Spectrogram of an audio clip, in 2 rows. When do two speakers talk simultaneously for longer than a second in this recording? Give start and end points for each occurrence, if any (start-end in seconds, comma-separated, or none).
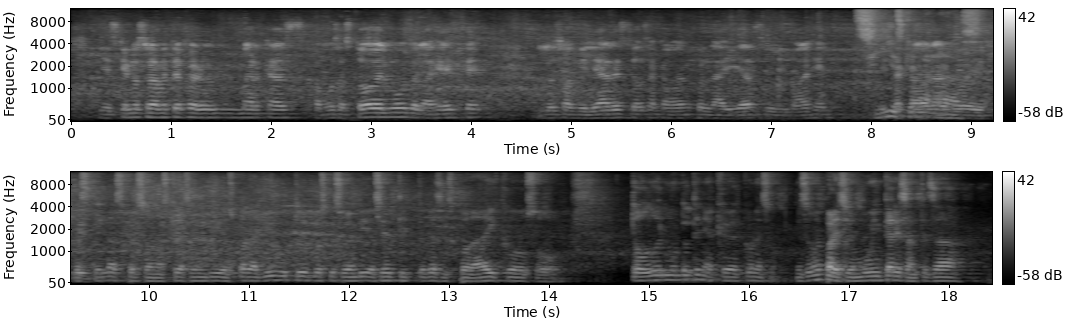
8.1-9.4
